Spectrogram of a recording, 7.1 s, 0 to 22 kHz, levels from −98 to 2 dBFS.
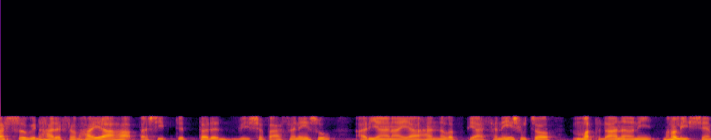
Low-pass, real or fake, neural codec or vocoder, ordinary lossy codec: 3.6 kHz; fake; codec, 24 kHz, 0.9 kbps, WavTokenizer, medium speech release version 1; AAC, 32 kbps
